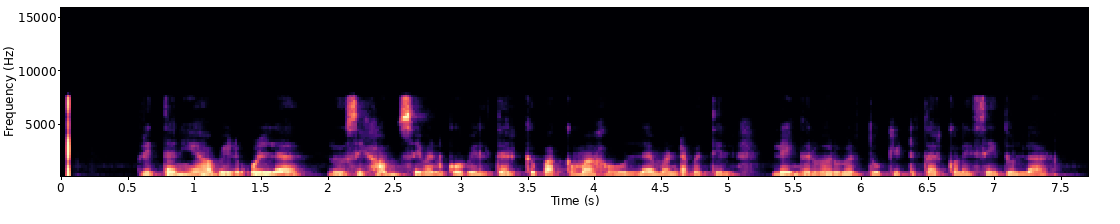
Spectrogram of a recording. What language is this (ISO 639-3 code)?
tam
